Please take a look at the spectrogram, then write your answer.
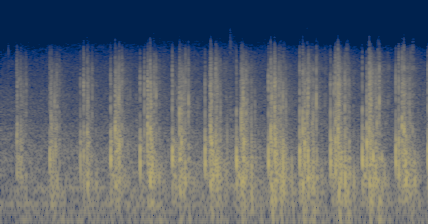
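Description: Heavy boots strike the ground in a steady, regular rhythm, a dozen or so sharp thudding steps like marching, fairly close and loud with no voices.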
